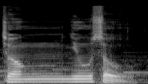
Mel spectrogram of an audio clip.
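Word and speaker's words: 정류소: dua artinya untuk gemyon jongnyuso gemyion artinya dilarang merokok jonguso tulisannya Jong ru huruf r harus dibaca n Nen karena sebelumnya huruf mati ieng bertemu dengan R dibaca n ni jonguso artinya halte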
